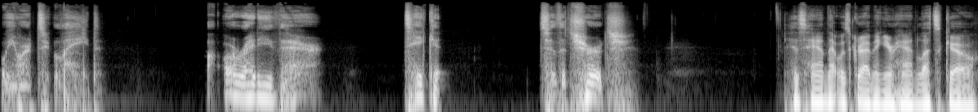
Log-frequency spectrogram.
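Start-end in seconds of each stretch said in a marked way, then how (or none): 0.0-6.3 barely audible, agonized dying whisper. Narrating a story as a dying man gives his last words, faint agonized whisper. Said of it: "In an agonizing voice, faint as a whisper".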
